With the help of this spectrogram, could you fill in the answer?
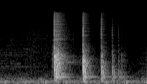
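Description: An SF Almandus 10000 English willow cricket bat, the second of two, is tapped four times in quick succession for a sound comparison with the first. Each tap gives a short, bright knock with a brief tonal ring around 350 Hz that dies away quickly, over a low background hum.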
